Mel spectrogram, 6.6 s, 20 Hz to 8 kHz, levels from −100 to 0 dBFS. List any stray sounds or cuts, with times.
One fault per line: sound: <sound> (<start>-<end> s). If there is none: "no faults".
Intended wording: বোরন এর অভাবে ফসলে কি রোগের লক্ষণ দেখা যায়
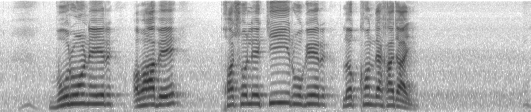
no faults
